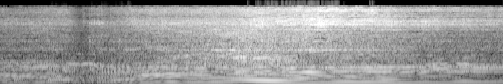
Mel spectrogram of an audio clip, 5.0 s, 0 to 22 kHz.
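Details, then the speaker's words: Yamaha V75 two-stroke with engine removed: revs loud and high, strains on throttle but won't pull or move, like worn slipping clutch plates; severe clutch slip, clutch to be repaired. "Dia ngeden banget, cuman nggak ada larinya. Suaranya kenceng, larinya nggak ada. Ngeden banget di gas, ngok gitu, kayak kampas kopling selip, kayak kampas kopling habis gitu ya."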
